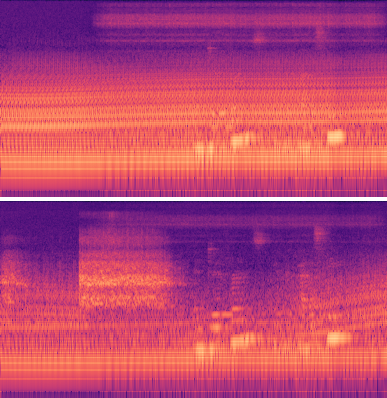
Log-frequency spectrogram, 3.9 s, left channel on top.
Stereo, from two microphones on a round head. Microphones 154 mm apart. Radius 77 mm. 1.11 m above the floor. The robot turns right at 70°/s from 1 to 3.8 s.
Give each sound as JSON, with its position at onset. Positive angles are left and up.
{"t": 1.9, "sound": "a woman speaking", "azimuth_deg": 120, "distance_m": 1.4}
